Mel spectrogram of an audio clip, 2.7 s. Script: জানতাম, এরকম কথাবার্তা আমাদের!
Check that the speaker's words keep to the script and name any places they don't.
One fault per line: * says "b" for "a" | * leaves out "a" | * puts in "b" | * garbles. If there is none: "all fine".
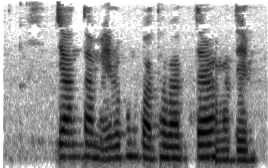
all fine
